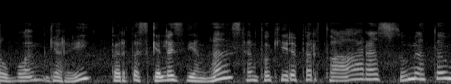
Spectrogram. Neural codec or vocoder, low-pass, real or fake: none; 7.2 kHz; real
